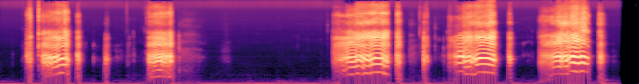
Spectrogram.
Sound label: puppy, pet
